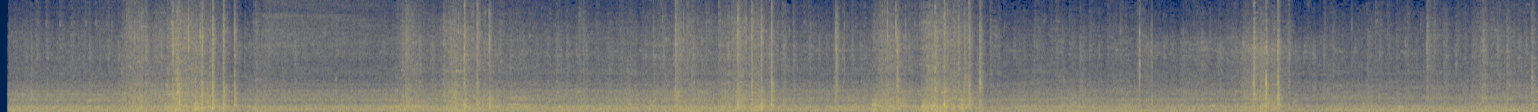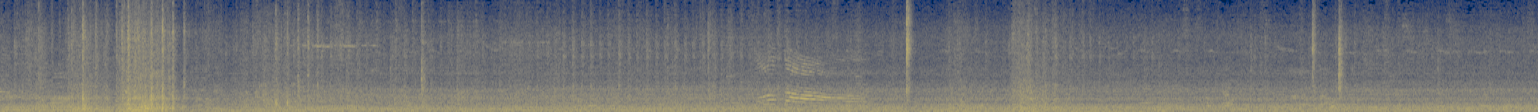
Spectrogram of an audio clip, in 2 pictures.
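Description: Inside a moving bus: a steady rumble of engine and road with loud rattles and knocks every few seconds, and a few short chirping squeaks a little after the middle.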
